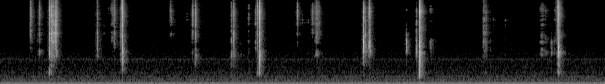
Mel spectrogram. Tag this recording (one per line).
fx
mouse
object
pop
sfx
snap
soundeffect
